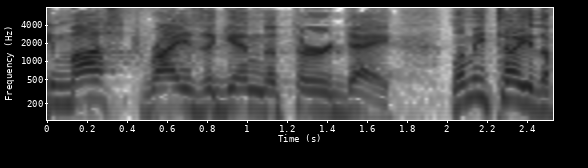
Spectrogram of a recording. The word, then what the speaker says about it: dei: He must rise again the third day. He already told you that. And the interesting thing here is that verb must. It's the word, it's transliterated D-E-I, pronounced day.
